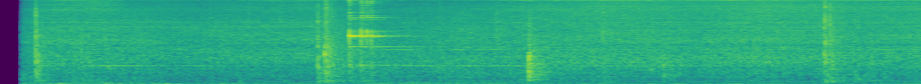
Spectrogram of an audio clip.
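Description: A handful of separate sharp knocks over a steady low hiss. The loudest, about two and a half seconds in, has a short ringing clink in it.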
